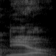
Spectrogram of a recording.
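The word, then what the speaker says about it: Nioh: Oh, so there's a rumor that the October PlayStation Plus games for PS4 are going to include Diablo 3 and Noah. – Noah? – I always say it wrong. – Neo? – Neo. God damn it.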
